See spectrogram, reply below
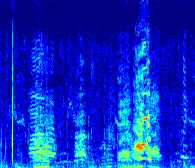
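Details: Farm geese during feeding give three harsh, nasal honks about half a second apart, the last loudest with a brief squeaky edge, over a low background murmur.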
